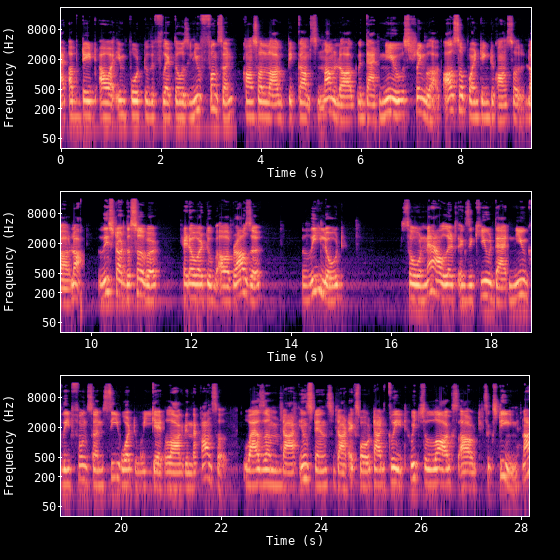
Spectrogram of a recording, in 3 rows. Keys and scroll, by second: 2.6-9.4 typing, 4.7 Tab, 4.8 Right, 4.9 Return, 8.0 Return, 10.6 ctrl+c, 10.9 Up, 11.3 Return, 15.2 Return, 22.5-26.4 typing, 26.9 Return.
